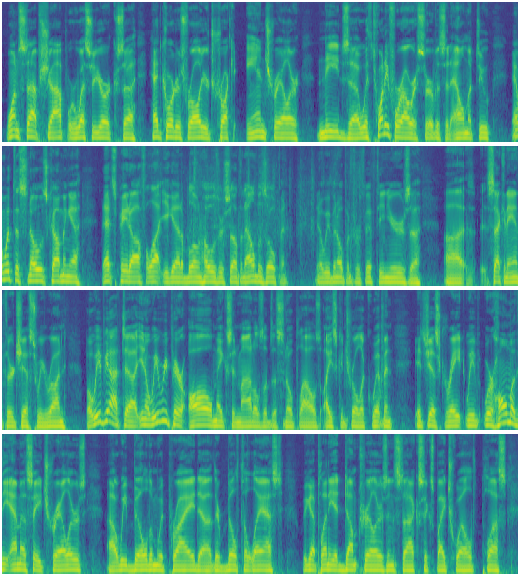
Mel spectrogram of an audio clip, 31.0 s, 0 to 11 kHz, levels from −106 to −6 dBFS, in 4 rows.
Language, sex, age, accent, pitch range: Japanese, male, 50-69, American, 100-120 Hz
